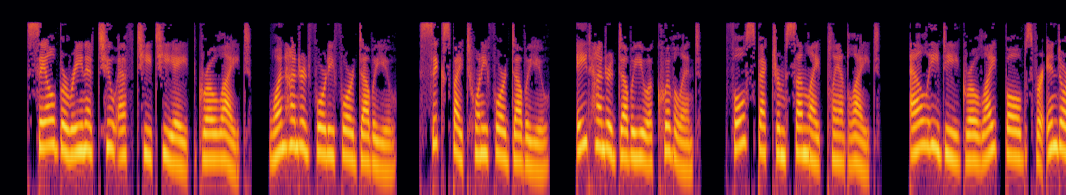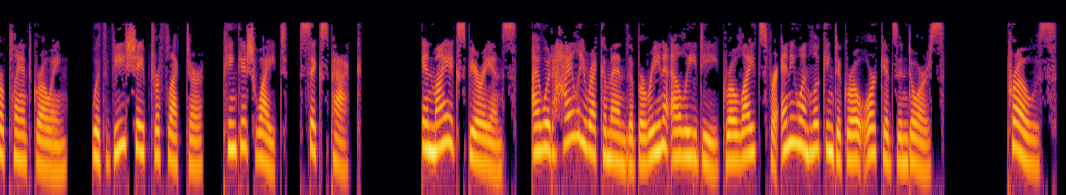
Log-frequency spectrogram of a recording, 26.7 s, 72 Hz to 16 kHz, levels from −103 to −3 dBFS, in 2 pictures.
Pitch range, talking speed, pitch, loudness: 180-250 Hz, 115 wpm, 215 Hz, -20 LUFS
